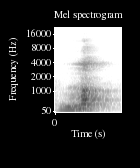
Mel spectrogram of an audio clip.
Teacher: नाकातून हवा जाते, तोंडातून आणि नाकातून.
